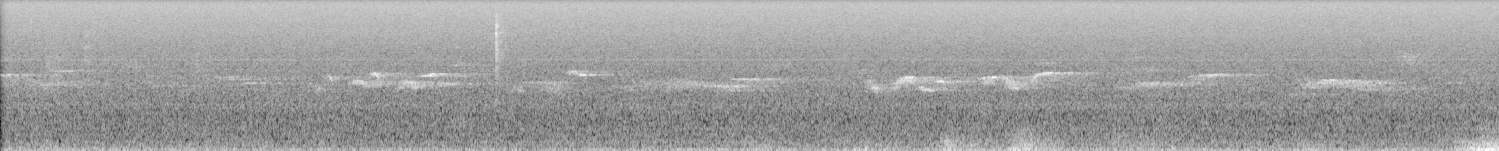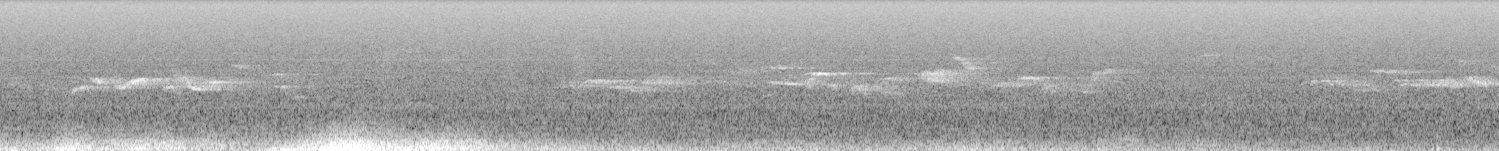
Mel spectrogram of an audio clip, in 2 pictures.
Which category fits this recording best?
Soundscapes > Nature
